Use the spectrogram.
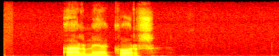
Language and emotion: Russian, neutral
